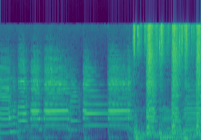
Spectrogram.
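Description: A twangy, slightly distorted electric guitar plays a bright opening riff alone, then drums and a full band crash in loudly partway through, kicking off an upbeat rock and roll song.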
